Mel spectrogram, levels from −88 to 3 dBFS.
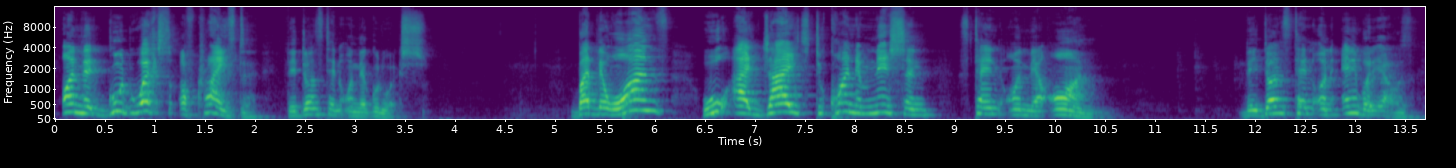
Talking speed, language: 135 wpm, English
